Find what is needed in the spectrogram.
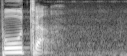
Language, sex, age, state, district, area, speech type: Malayalam, female, 30-45, Kerala, Kannur, rural, read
